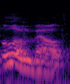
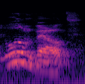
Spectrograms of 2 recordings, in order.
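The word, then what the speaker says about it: Umwelt: total experience erience an umelt is an organism's world view based on its ecological niche so it's not enough the W is W in German the W is pronounced like a V just like Hawai Havi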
